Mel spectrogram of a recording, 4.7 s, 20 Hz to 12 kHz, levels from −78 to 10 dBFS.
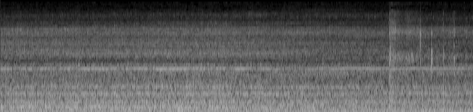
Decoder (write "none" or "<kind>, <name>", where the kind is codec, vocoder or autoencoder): none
